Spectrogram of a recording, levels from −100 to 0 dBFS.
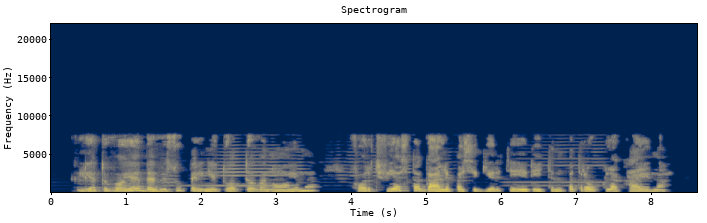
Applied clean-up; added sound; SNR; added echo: classical method Wiener filter.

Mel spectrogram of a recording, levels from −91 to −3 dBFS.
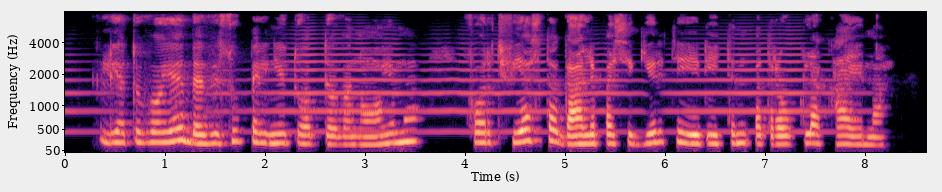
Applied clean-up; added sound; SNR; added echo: none; Trumpet; 15 dB; none.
